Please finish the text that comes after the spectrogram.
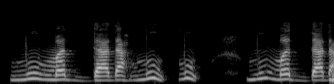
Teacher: पेश के लिए वैसे तो होठ ही है मीम का मखर है ना लेकिन पेश के लिए इनको गोल किया जाएगा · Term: होठ गोल, होंठ गोल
